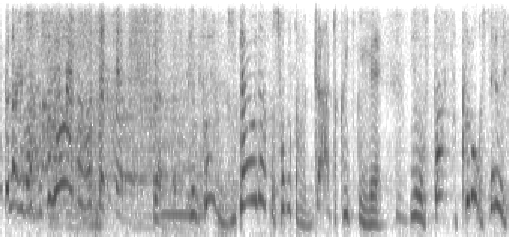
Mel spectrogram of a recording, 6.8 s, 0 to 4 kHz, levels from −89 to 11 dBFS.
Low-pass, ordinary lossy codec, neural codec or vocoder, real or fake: 3.6 kHz; Opus, 16 kbps; codec, 32 kHz, 1.9 kbps, SNAC; fake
